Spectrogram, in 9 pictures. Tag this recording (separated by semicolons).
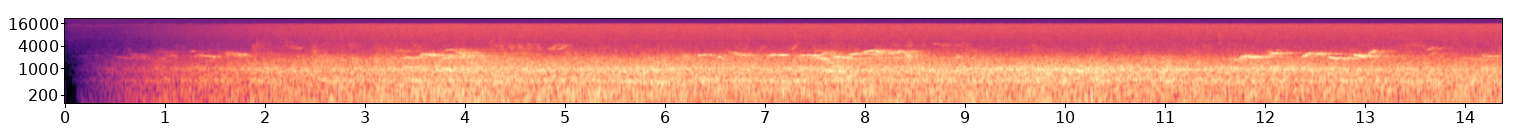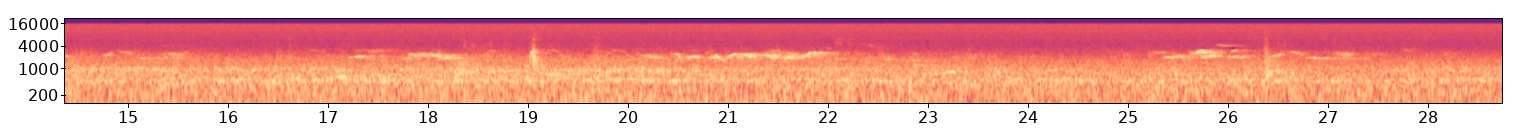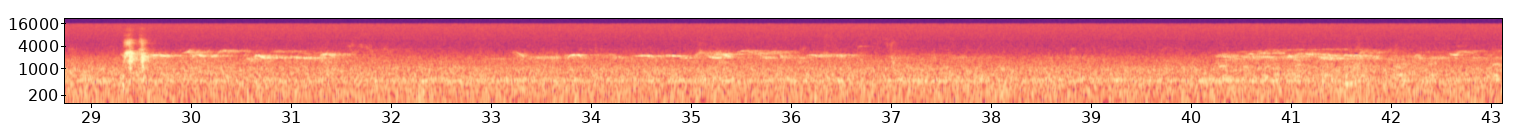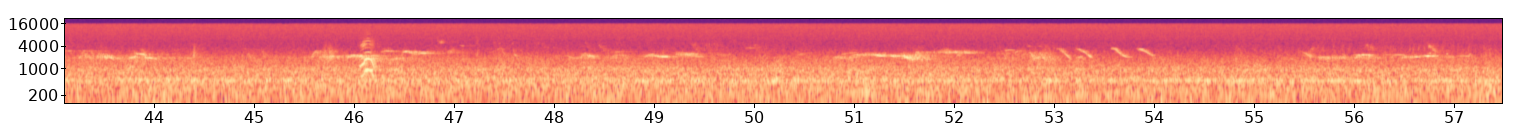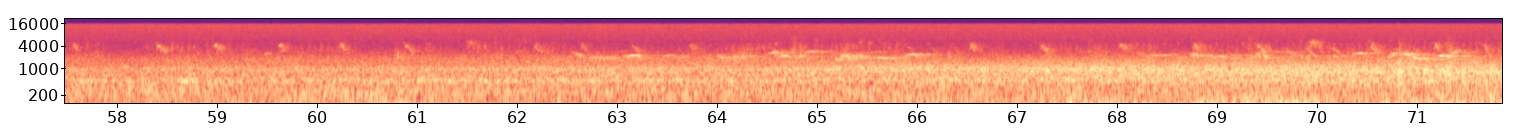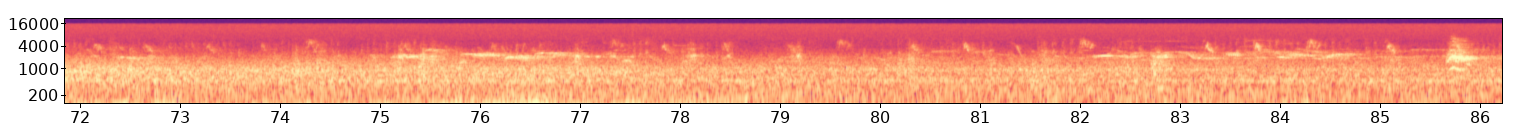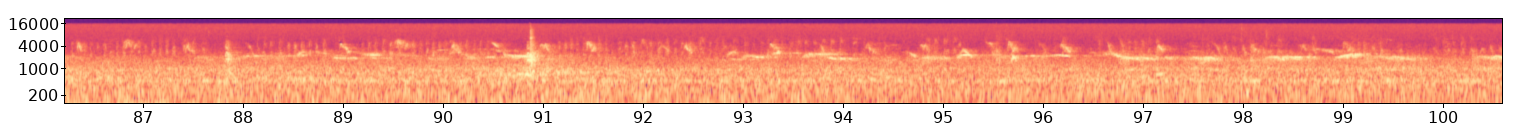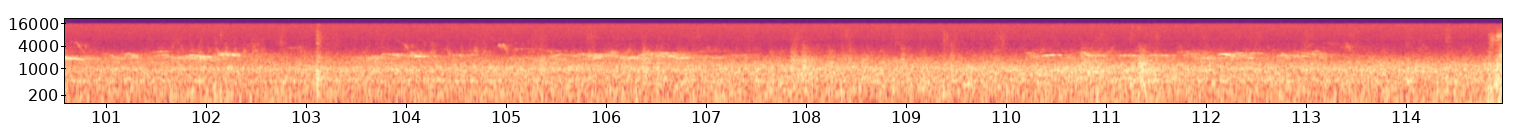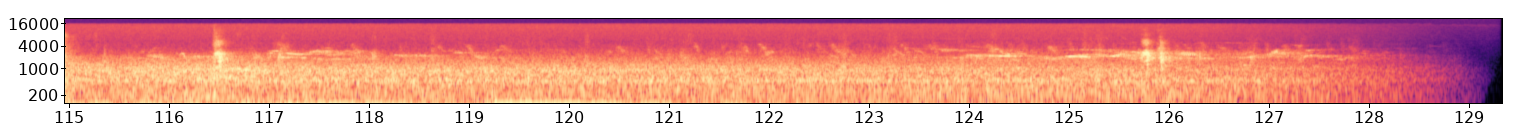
city; field-recording; projects; suburb; ambiance; terns; ambience; airplane; blackbirds; traffic; spring; birds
